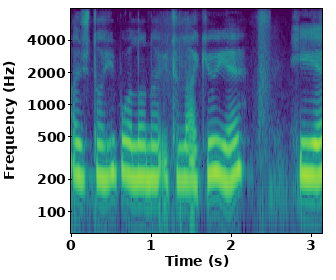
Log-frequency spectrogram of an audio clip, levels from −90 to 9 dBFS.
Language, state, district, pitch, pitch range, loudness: Sumi, Nagaland, Kohima, 210 Hz, 200-220 Hz, -15 LUFS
